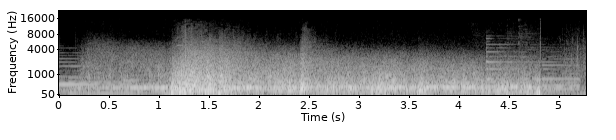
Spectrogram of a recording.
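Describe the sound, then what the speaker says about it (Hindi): Heavy rain falls in a storm sound effect, a steady roar with rumbling thunder swells, layered over a soft musical drone, with no voices. "अचानक से तेज बारिश शुरू हो जाती है"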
